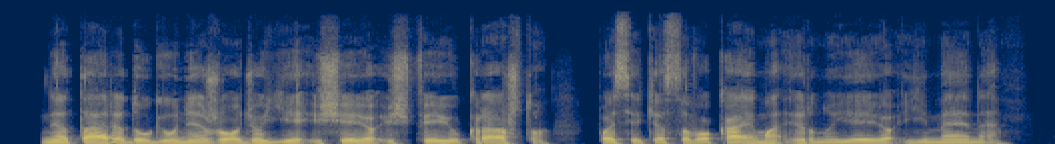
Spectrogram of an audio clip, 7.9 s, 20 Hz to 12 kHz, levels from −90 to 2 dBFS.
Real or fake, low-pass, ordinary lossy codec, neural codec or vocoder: real; 10.8 kHz; AAC, 48 kbps; none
